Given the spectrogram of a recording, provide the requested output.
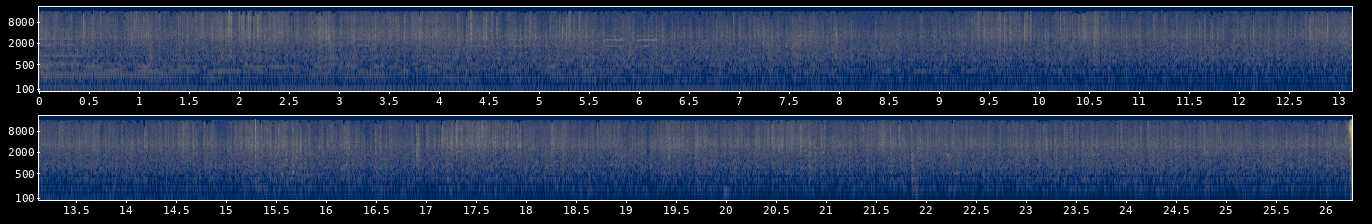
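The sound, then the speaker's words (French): Steady rain falls continuously for the whole stretch, a dense, even hiss of drops with a low rumbling undertone, consistent in loudness, with no voices. “Concentrez-vous sur le bruit de la pluie.”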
